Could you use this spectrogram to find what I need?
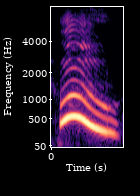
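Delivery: high loud whoop; high whoop to call dog. Real, not acted. Calling the dog with a high loud whoop. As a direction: whoop to get the dog's attention. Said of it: "I can't whistle very well".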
